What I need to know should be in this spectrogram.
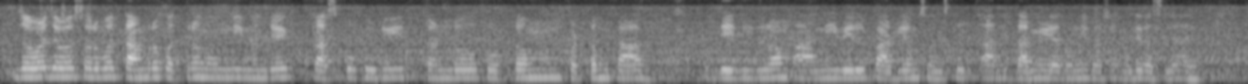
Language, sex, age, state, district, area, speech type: Marathi, female, 30-45, Maharashtra, Wardha, rural, read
